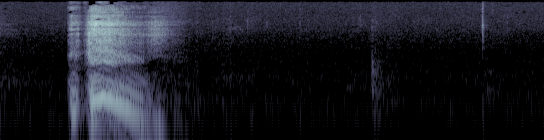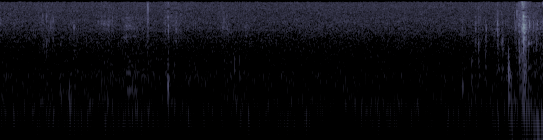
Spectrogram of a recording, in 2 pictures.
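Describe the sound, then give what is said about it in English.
A single short, rough throat clearing sounds out alone, followed by near silence broken only by a few faint scattered ticks. “Something stuck in my throat.”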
